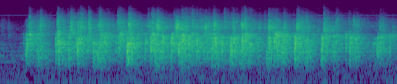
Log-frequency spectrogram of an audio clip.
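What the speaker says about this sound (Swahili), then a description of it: "Makofi kwa Paul." Steady applause from an audience at an agribusiness youth competition, a dense run of hand claps that holds for several seconds without a break and no voices over it.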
